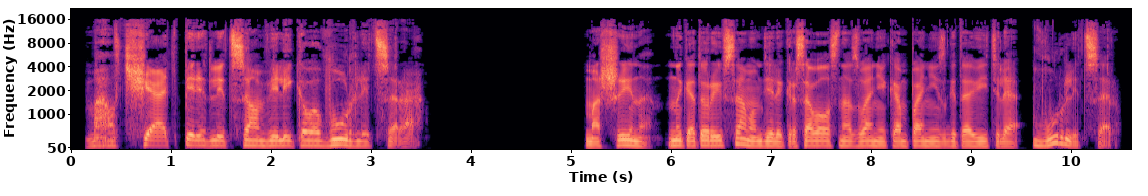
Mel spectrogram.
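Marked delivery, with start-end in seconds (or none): 0.2-3.6 words hissed out sharply. A guard shaking Jill after she mutters: hissing. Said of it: "прошипел".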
